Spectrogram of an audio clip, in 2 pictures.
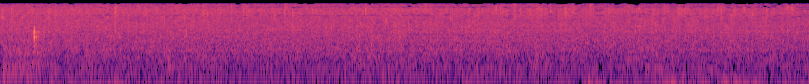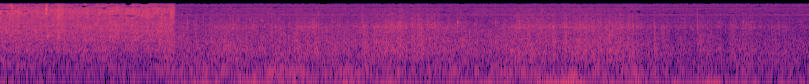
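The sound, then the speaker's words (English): Steady rain hisses outside in a continuous, even wash, with no voices. Partway through, the sound turns slightly duller and more muffled. “It's raining outside.”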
